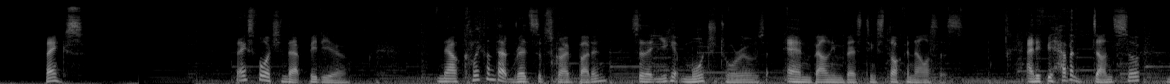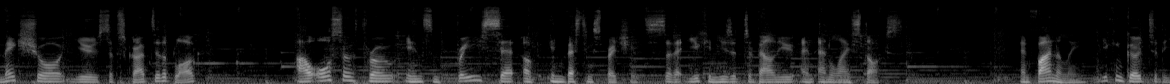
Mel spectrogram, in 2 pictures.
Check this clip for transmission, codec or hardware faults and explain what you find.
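One fault. From 11.34 to 11.40 s, damaged data in the compressed stream. Corrupted bytes make the decoder lose frame sync, producing a brief chirp or blip.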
